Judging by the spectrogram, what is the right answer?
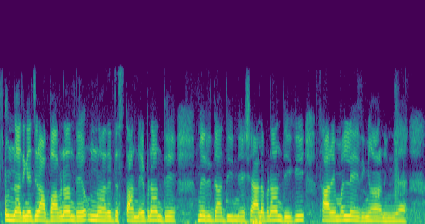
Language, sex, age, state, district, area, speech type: Dogri, female, 18-30, Jammu and Kashmir, Samba, rural, spontaneous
